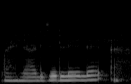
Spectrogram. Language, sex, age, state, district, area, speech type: Malayalam, female, 18-30, Kerala, Wayanad, rural, spontaneous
